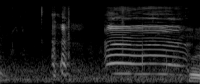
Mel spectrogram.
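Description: A young child's high-pitched whining vocal sound, held steady for about a second, beginning about a second in after a near-quiet pause.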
